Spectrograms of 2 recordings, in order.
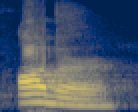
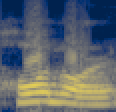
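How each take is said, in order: First: The H sound at the start is silent. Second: The H sound at the start is pronounced. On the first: The speaker calls it right. "silent H" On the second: The speaker calls it wrong. "It's not honor"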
